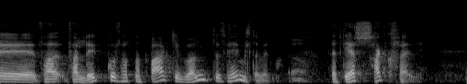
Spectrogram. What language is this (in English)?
Icelandic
